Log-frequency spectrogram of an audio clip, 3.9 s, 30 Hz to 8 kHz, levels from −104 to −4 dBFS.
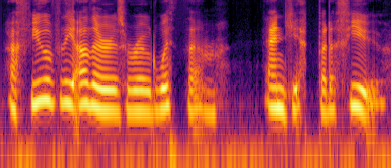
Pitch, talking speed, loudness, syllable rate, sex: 225 Hz, 200 wpm, -16 LUFS, 4.4 syllables/s, female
